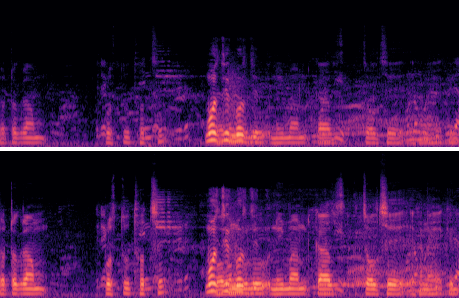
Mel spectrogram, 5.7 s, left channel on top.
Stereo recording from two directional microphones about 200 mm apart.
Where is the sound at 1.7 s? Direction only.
25° right (ahead or behind).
